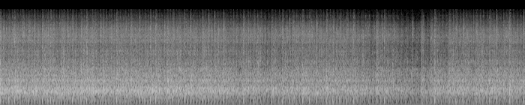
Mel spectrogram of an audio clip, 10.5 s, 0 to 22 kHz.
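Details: Suffolk Punch 30S, 1991 era, Dellorto FCH 20 carb; after new spark plug, decoke and carb clean, still loud uneven banging three or four times a second over a ragged, hunting idle; cause not obvious.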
